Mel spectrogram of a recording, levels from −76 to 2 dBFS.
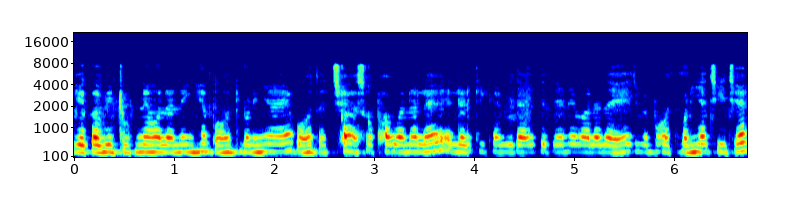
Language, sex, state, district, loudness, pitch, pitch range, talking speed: Hindi, female, Bihar, Araria, -20 LUFS, 235 Hz, 230-255 Hz, 230 wpm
